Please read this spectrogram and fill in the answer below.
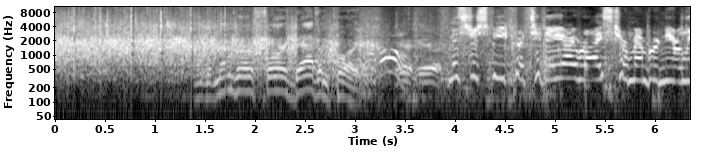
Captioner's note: applause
